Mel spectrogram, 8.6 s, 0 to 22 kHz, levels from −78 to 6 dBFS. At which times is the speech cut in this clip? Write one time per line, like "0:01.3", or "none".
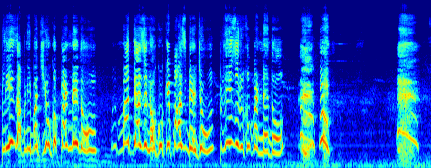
none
